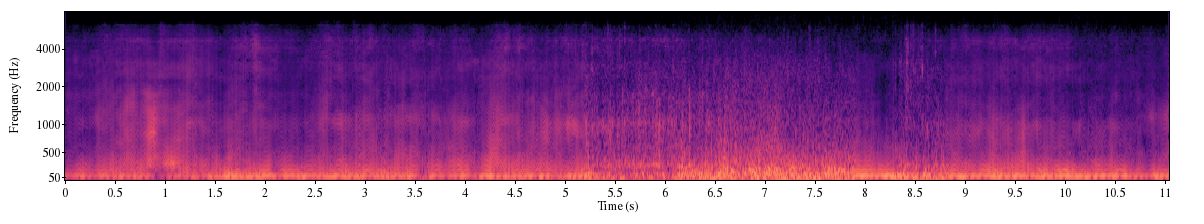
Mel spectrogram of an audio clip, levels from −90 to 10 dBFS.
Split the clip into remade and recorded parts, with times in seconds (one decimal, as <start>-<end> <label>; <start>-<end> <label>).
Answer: 0.0-5.2 remade; 5.2-7.9 recorded; 7.9-8.3 remade; 8.3-8.8 recorded; 8.8-11.0 remade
